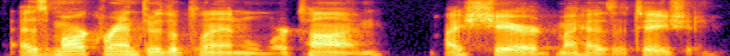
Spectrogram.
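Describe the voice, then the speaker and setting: A man reading a children's novel aloud as a volunteer reader, telling the story lively and shifting his voice a little for the characters. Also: mid-range voice, normal speed.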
